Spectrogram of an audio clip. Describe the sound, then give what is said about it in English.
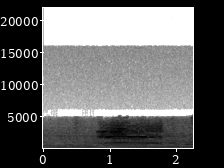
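A single sheep lets out a wavering, nasal bleat lasting about a second, clear over a steady low background hum, with no one speaking. “Sheep! Here, sheep!”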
